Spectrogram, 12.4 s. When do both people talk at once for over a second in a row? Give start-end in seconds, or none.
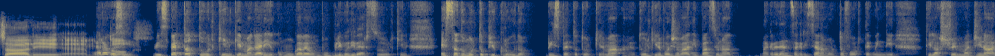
none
